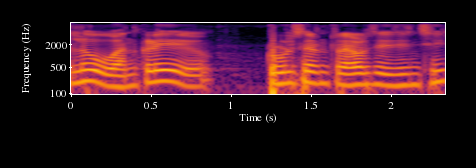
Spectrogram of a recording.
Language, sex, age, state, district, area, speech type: Marathi, male, 30-45, Maharashtra, Akola, urban, spontaneous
